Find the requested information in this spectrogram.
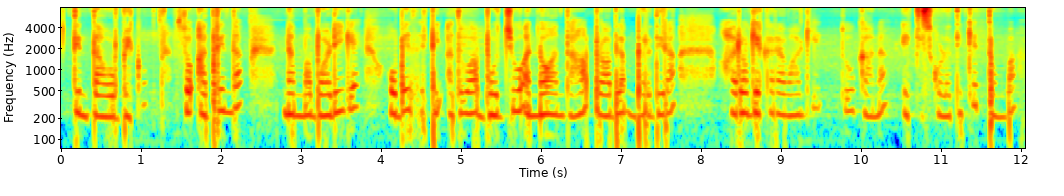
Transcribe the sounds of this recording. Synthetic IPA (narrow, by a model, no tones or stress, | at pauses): t̪int̪ɐɦoːɡɐbeːkusoːʔɐd̪ɾind̪ɐnɐmːɐbaːɽiɡe̞obesiʈiɐt̪ʰɐʋaːboːd͡ʒuɐnːoːʋɐnt̪ɐɦɐpɾaːblɐmbɐɾd̪iɾɐaːɾoːɡjɐkɐɾɐʋaːɡi | t̪uːkaːnɐɦet͡ʃːisi̥kɔɭoːd̪ikːe̞t̪umbɐ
